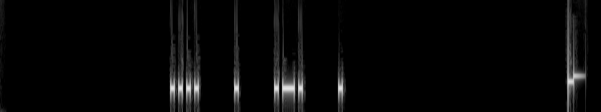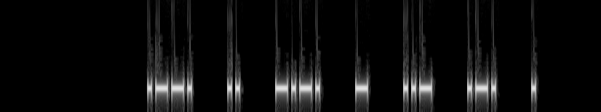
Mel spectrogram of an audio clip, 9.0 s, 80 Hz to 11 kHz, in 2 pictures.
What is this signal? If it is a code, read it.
Morse code, heard as a keyed tone, about 40 wpm, spaced as for 23 wpm, 700 Hz. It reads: HERE PICTURE
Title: 3x Character Spacing - Top 200 Words - 40wpm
